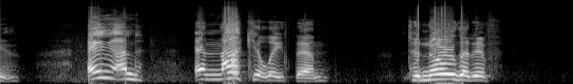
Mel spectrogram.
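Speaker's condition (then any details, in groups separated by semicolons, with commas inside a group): Cerebral palsy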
